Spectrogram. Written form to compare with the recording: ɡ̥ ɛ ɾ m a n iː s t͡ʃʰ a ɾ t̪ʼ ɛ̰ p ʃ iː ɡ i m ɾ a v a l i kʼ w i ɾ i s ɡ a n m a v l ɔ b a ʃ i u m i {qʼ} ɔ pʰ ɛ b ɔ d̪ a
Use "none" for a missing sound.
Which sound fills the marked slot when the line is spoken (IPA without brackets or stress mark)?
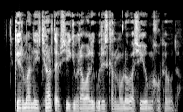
qʼ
